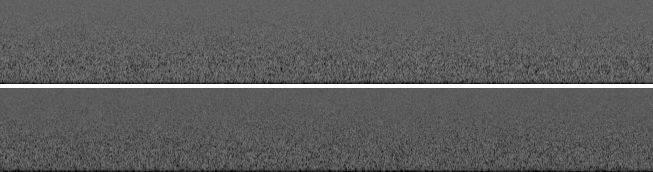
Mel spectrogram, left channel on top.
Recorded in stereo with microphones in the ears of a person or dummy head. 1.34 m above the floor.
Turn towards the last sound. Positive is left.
No sound to turn to.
